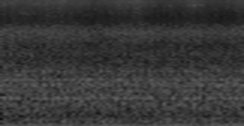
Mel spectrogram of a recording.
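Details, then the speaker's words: Suzuki Katana, cold engine not yet driven, thermostat comparison; carburettor setting stable despite cold; quiet steady idle, even low hum, no hunting or stumbling; normal cold idle. "untuk settingan karbonnya ini sudah stabil loh, walaupun mobil ini keadaan dingin loh."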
